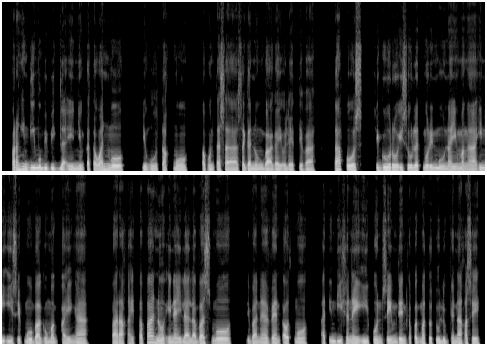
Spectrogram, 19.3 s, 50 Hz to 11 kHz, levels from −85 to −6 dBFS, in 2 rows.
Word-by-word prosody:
parang 160 +4 +2
hindi 155 -4 +2
mo 145 0 +4
bibiglain 115 -5 0
yung 105 -3 0
katawan 95 - +2
mo, 150 0 +4 0.3
yung 105 -2 -1
utak 105 +7 -2
mo 125 +2 +1 0.3
papunta 110 -2 -1
sa 100 -2 +1
sa 95 +4 -3
ganong 115 -1 +1
bagay 100 -1 +2
ulit, 95 +1 -1
'di 95 - -2
ba? 95 0 0 0.4
Tapos 135 -8 +2 0.2
siguro 155 0 +3
isulat 150 0 +1
mo 145 - +3
rin 140 -1 +2
muna 120 -2 +1
yung 130 0 0
mga 125 -1 0
iniisip 130 -3 -1
mo 135 +1 +2
bago 115 -1 +2
magpahinga, 105 -1 -1 0.5
para 105 0 +2
kahit 120 +1 -6
papaano, 150 -2 +1
eh, 120 - -2
nailalabas 110 +6 +1
mo 145 0 +3 0.3
'di 100 - -5
ba, 100 +1 0
na-ve-vent 110 -1 -1
out 130 +1 +2
mo 115 0 0 0.3
at 125 - -6
hindi 135 -1 -1
siya 130 0 -2
naiipon. 120 0 0
Same 120 0 0
din 140 -2 +2
kapag 115 -2 -3
matutulog 110 -4 -1
ka 95 - -1
na 110 +2 +1
kasi, 110 0 0
120 Hz, 160 wpm, -26 LUFS, 105-140 Hz, 0.5 s, mo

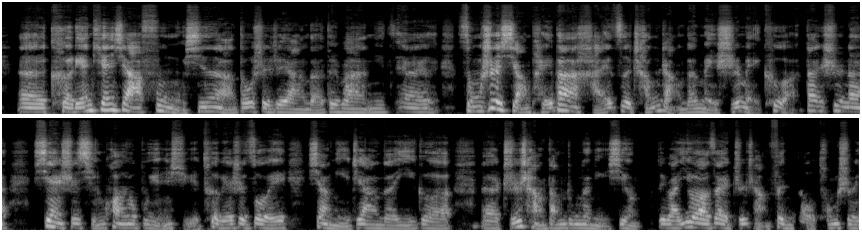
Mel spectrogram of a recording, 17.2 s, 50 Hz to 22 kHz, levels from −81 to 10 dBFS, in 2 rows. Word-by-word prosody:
呃， 140 -1 +1
可 150 +1 0
怜 145 +5 +3
天 205 +2 +5
下 140 -7 +6
父 185 -4 -3
母 110 -8 -7
心 155 +11 +5
啊， 150 - -2
都 150 +1 -4
是 135 - -3
这 130 - -5
样 115 -3 -3
的， 105 -2 -7
对 135 +2 -4
吧， 125 -3 -5
你， 130 +2 -11 0.2
呃， 140 -2 -7 0.3
总 165 -1 -3
是 255 +1 +8
想 195 - +8
陪 445 - -3
伴 - - +4
孩 - - -3
子 450 - 0
成 150 - -3
长 110 - -5
的 125 +1 -7
每 130 - -6
时 150 +3 +3
每 155 - -8
刻， - - -7
但 180 -2 -2
是 185 0 -1
呢， 150 -2 -2 0.3
现 190 -7 +6
实 150 +1 +2
情 130 -3 +6
况 135 0 -2
又 140 0 -3
不 135 0 -12
允 115 +2 -8
许， 140 - -5
特 - - -4
别 130 +1 -3
是 135 - -2
作 145 +3 -1
为 130 +1 -2 0.2
像 135 -4 0
你 100 -2 -8
这 105 - -2
样 130 -3 -3
的 115 -2 -7
一 115 +1 -6
个， 120 -3 -7 0.3
呃， 125 -1 -7
职 155 +5 +1
场 185 - +3
当 135 +3 -5
中 135 -1 -6
的 130 - -4
女 105 -4 -11
性， 100 -1 0 0.2
对 - - -3
吧？ 135 -2 -1
又 170 +6 -1
要 150 -3 +4
在 150 -1 -1
职 145 - -5
场 145 - -9
奋 130 -5 -5
斗， - - -11
同 140 +2 -6
时 140 - -2
135 Hz, 260 characters per minute, -21 LUFS, 125-150 Hz, 0.3 s, 是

